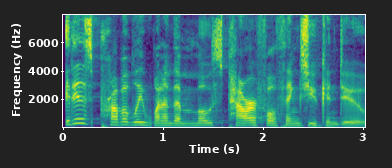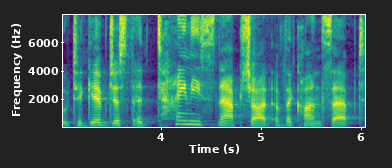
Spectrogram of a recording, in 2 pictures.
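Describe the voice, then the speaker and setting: With a Californian accent, a woman speaks at a moderate pace in a fairly low pitch, with hardly any pauses. Her tone is bright and sharp. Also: lively intonation. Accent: Californian American. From US West Coast, San Francisco Bay Area. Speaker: business coach and author. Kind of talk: podcast interview.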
